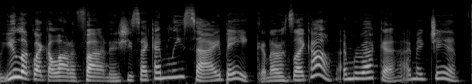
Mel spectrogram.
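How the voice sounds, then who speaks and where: A woman talks at a fairly quick pace. Her tone is animated. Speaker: podcast host and jam vendor. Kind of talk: casual solo podcast chat. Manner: loud.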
